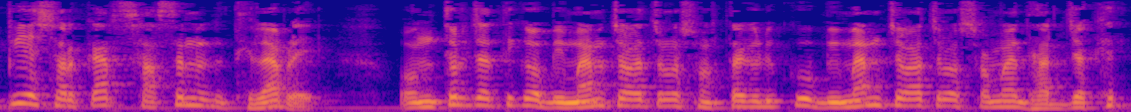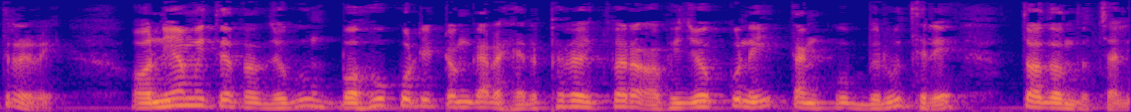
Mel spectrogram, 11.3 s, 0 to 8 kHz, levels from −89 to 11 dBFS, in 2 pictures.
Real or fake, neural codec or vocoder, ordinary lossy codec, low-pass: real; none; none; none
